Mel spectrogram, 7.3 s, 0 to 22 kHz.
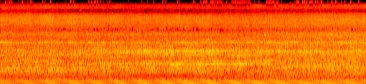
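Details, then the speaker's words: Engine on a Bandit stump grinder showing 50 psi oil pressure running, dropping to 25 after shutdown: deep, steady drone with an even beat, no knocks or misses; running really good. "i'm gonna shut it off here and check the oil pressure afterwards you can hear it's running really good"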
